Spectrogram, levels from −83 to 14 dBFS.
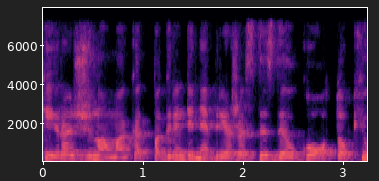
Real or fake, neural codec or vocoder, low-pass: real; none; 7.2 kHz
